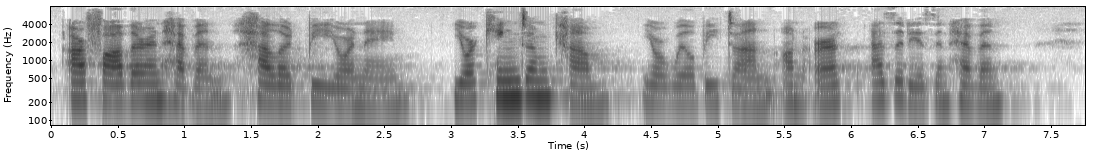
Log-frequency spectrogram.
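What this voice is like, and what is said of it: Speaks with an accent. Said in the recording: “I'm a missionary kid, that's what the accent is”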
